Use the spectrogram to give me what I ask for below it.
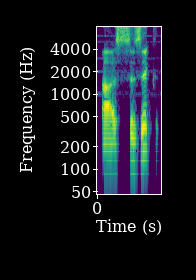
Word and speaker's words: Csikszentmihalyi: I think I'm going to do brain damage just trying to pronounce it. Mihaly, we'll say it starts with a C. I'm going to try. Csikszentmihalyi sent Mihaly, called flow.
